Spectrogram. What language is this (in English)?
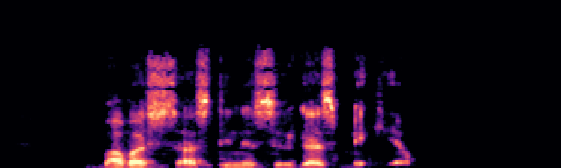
Erzya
